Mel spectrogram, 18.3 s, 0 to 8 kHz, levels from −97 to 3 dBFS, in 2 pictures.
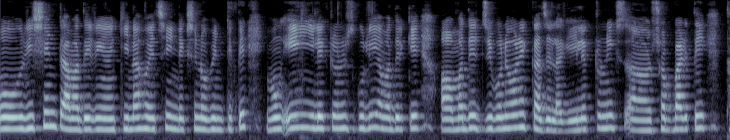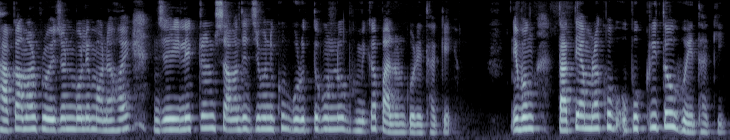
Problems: background conversations at intervals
